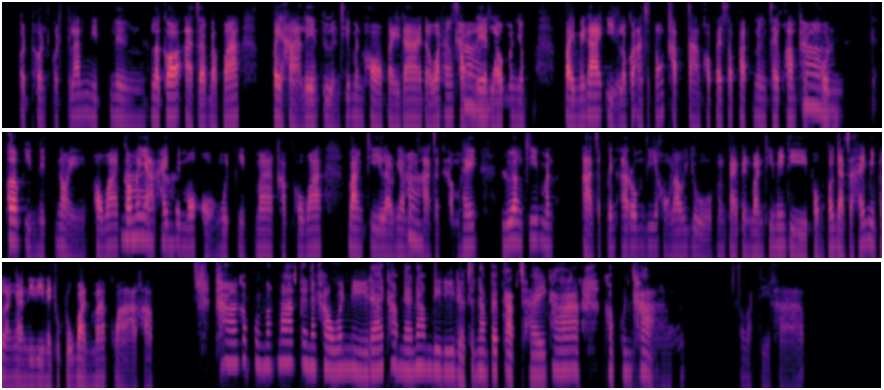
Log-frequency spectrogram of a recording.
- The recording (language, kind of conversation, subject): Thai, advice, ฉันควรเริ่มจากตรงไหนเพื่อหยุดวงจรพฤติกรรมเดิม?
- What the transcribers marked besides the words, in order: none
